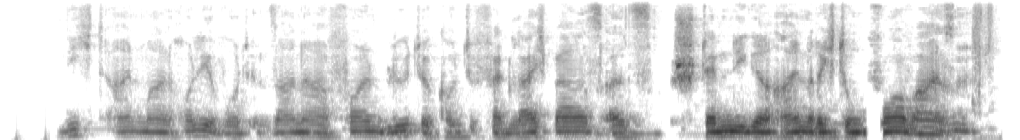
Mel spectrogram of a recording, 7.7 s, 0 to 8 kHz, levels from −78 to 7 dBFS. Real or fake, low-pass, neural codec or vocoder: real; 7.2 kHz; none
